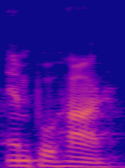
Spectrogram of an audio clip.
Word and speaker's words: empujar: Jugar, empujar. The J sounds like an English H. It's the exact same sound as the soft G.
